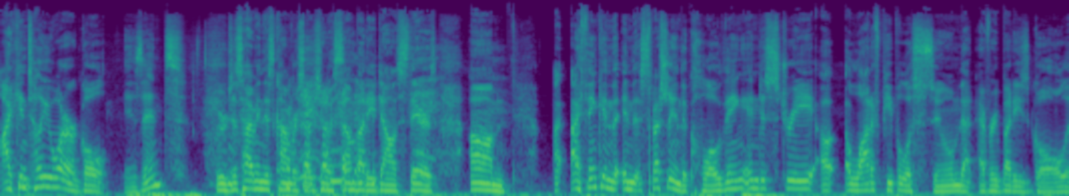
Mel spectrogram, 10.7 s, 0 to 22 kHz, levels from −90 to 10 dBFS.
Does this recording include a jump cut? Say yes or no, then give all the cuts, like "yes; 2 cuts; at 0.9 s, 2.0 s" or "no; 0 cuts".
no; 0 cuts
